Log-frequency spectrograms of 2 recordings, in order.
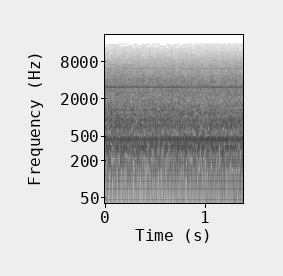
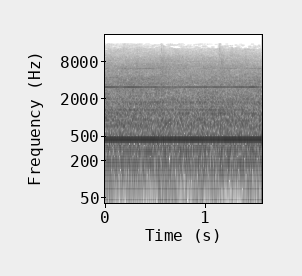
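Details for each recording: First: Hoover UH7103 vacuum after clearing clogs in the hose and base: steady even motor whine with airy rush, no surging or choked pitch; running freely, sounding much better than before. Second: Hoover UH7103 upright vacuum running after the dirty filters were cleaned and refitted: strained, steady whistling tone that it shouldn't make, pointing to another clog restricting airflow lower down.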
